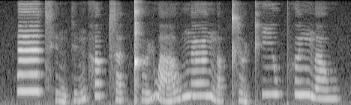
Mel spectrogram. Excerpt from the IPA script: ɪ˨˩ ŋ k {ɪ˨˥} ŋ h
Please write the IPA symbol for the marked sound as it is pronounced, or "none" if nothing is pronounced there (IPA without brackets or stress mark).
ɪ˨˥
